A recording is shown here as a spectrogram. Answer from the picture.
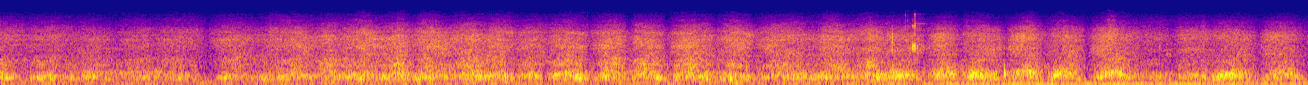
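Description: A leather-care instant-shine wipe rubbed back and forth over the coated monogram canvas of a vintage Louis Vuitton Speedy handbag, in quick repeated strokes.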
